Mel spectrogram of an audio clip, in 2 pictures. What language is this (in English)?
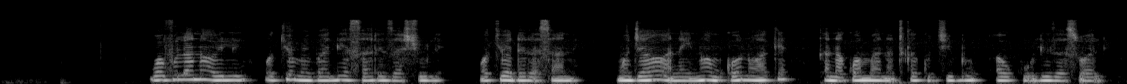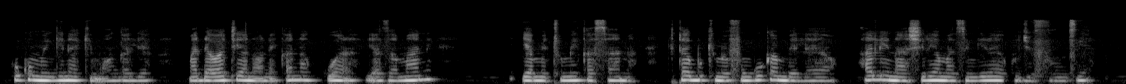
Swahili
